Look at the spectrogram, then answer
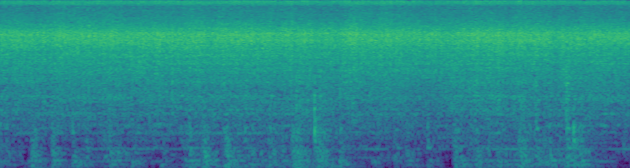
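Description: Seafood marinara with red capsicums frying in a pan, a loud constant sizzle and steam hiss with frequent scraping and clattering as the mixture is stirred close by.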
